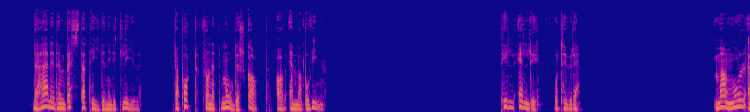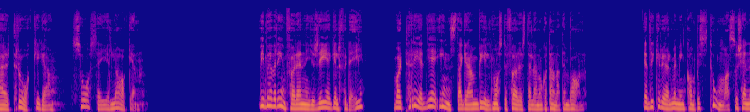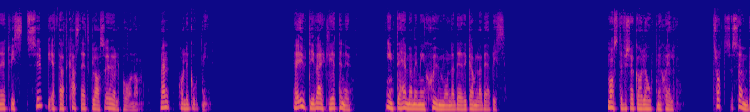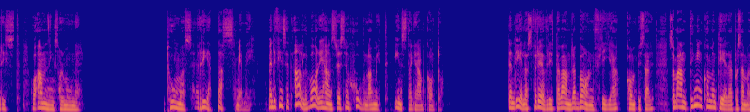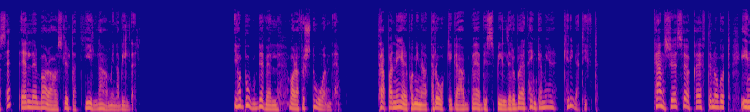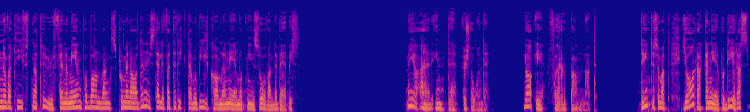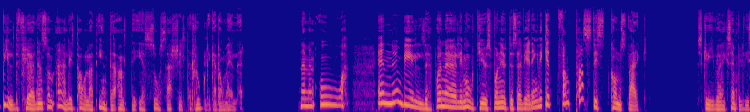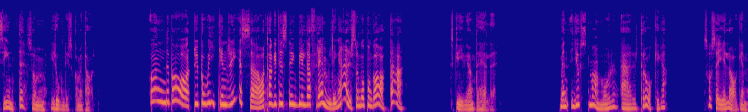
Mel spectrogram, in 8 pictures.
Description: Det här är den bästa tiden i ditt liv : rapport från ett moderskap – Ljudbok – Laddas ner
